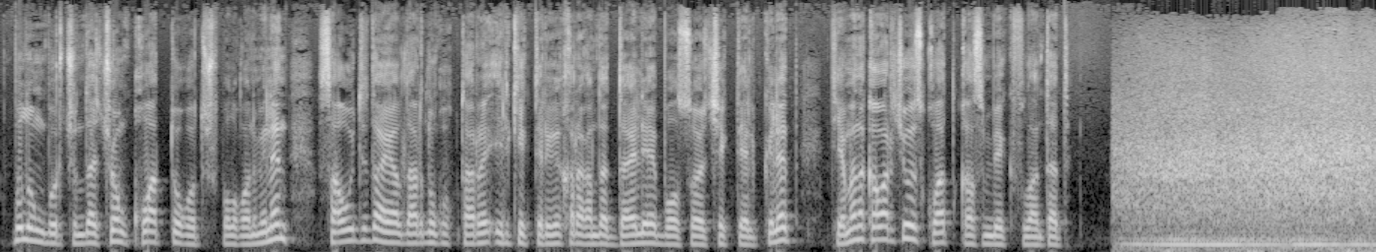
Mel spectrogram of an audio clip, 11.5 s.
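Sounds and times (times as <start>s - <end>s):
speech: 0.1s - 9.6s
car traffic on the streets of Saudi Arabia: 9.3s - 11.4s.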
